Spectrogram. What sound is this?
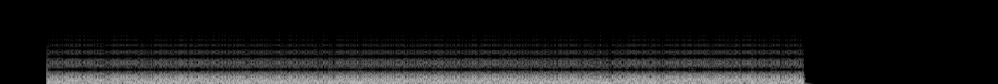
White Noise, Low Colour, A
A very easy to produce effect created using the 'Massive' synth, whereby white noise is played with its lowest possible colour, producing this grainy and earth-like rumble. Could be used to create earthquake-like sounds for a retro video game.
An example of how you might credit is by putting this in the description/credits:
Originally created on 1st October 2016 using the "Massive" synthesizer and Cubase.
colour, white, noise, color, low, synthesizer, synth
